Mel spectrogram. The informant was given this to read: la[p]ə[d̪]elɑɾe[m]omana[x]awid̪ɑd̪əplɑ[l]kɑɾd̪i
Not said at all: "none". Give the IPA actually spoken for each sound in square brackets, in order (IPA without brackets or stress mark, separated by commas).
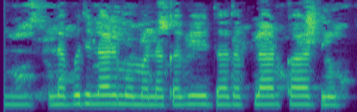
b, d̪, m, k, ɾ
